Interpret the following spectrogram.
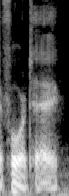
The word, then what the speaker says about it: forte: Cryptic warnings and subtle threats are not my forte. It's actually not pronounced forte, it's pronounced fort, but...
